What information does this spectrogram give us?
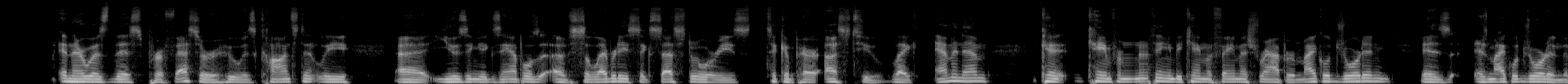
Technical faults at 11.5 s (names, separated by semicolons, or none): burst of packet loss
